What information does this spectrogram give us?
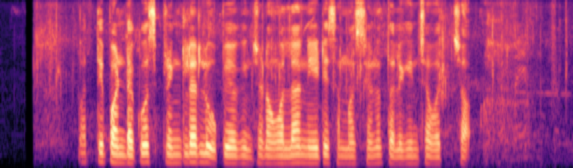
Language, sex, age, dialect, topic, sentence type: Telugu, male, 18-24, Telangana, agriculture, question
